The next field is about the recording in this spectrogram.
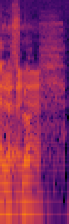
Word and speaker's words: LaFleur: That's in the LaFleur era. The LeFleur, does that say it right? Yeah, LeFleur.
